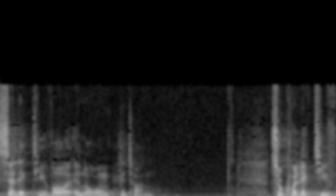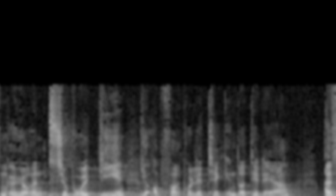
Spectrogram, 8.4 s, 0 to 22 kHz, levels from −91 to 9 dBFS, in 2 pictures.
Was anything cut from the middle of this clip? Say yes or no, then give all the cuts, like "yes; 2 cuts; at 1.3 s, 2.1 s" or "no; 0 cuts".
yes; 5 cuts; at 1.5 s, 4.3 s, 4.8 s, 5.9 s, 6.4 s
